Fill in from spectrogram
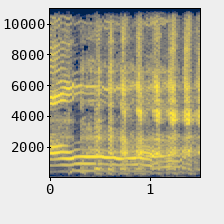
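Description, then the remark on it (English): A person imitates a cat in heat, letting out a loud, continuous wavering yowl with a pulsing, warbling rhythm, with no other talk. “you making them a cat in heat really just takes the hot out of it.”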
